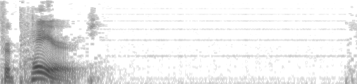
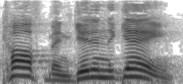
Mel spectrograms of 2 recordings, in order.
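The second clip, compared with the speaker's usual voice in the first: loud call with the name punched; coach yelling; 5 semitones higher, 7 dB louder than usual. Retold or imitated. Coach yelling down the bench at his player, loud. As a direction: yell it down the bench. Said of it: "my coach looked down the bench and yelled".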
